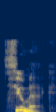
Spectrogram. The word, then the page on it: sumach: British English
